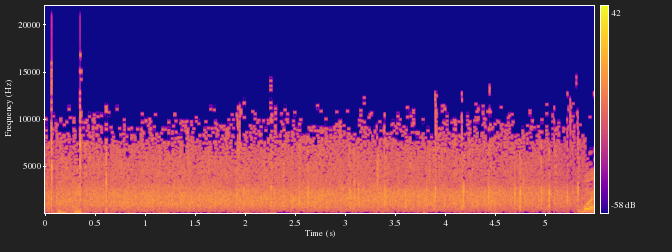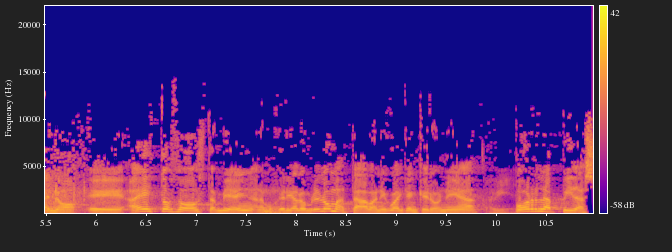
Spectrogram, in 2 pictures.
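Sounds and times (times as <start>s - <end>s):
audience applause: 0.0s - 6.2s
speech: 5.4s - 10.9s.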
